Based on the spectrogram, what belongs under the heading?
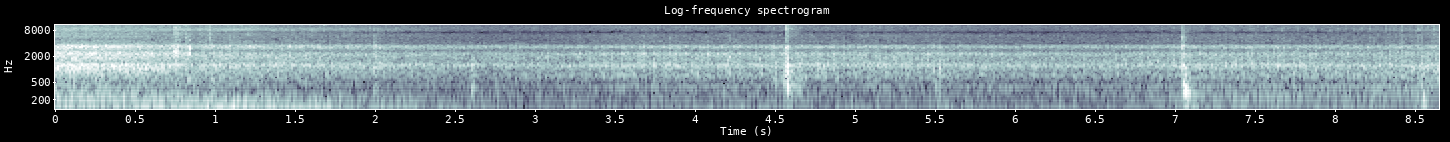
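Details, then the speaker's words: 2020 Jeep Gladiator Rubicon, 6-speed manual, 62k miles, warmed up, engine bay: smooth, even idle with only light injector clicking and no ticking or knocking; normal idle. "And it's nice and quiet. The only The only ticking you hear is the injectors. I can hear those clicking."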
